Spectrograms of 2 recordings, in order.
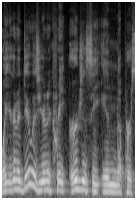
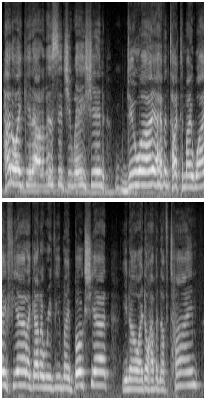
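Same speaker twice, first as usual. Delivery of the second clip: higher, louder worried client voice; imitating a hesitant client, pitched up; anxious prospect; 9 semitones higher, 4 dB louder than usual. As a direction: voice a nervous buyer looking for an exit. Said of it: "the person on the other end is thinking".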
